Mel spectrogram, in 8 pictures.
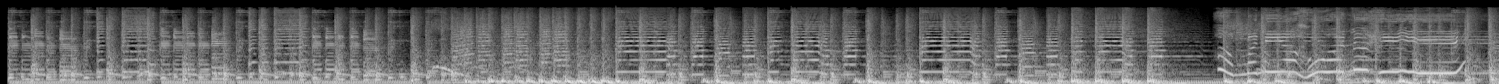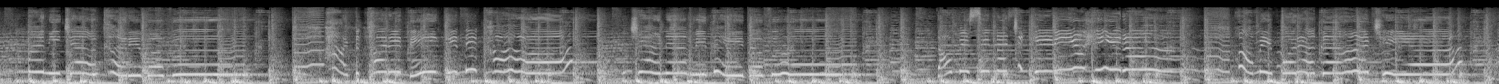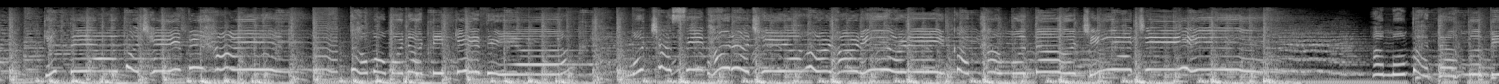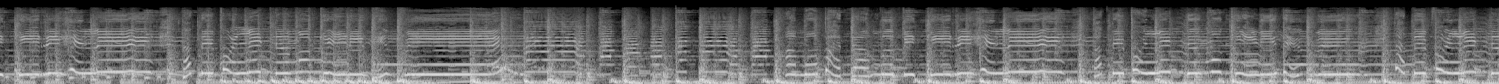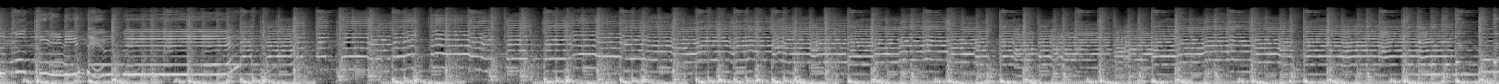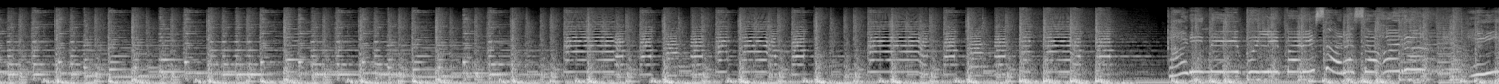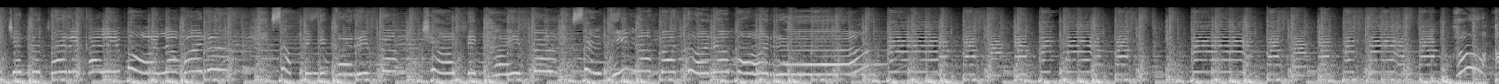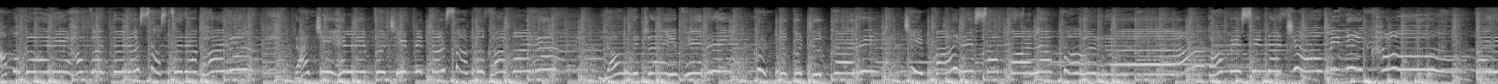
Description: Keyboard
Drums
